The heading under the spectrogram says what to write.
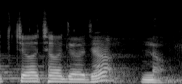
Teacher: तालव्य से होगा च, छ, ज, झ, न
